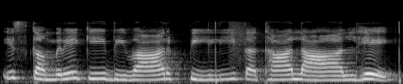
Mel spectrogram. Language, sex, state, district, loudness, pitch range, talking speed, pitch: Hindi, female, Madhya Pradesh, Dhar, -15 LUFS, 215-255 Hz, 120 wpm, 230 Hz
